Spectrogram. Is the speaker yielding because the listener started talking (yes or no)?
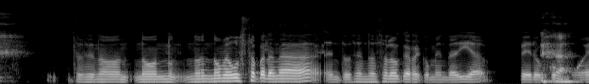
no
